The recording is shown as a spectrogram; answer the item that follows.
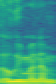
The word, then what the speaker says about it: aluminum: Aluminium, by the way, is the preferred name in uh or name and pronunciation in British Commonwealth English. It's the same thing as aluminum in American English.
